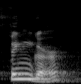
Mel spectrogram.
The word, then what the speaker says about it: finger: the G is silent now we say finger we say the G younger again with the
